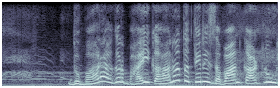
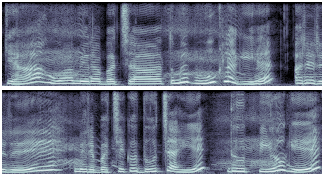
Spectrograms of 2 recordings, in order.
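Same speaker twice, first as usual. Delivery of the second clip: put-on slow, tender coo to a baby; slower than usual. Mother comforting her own crying baby, slow tender cooing.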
